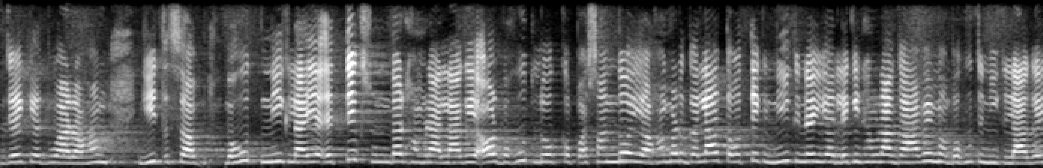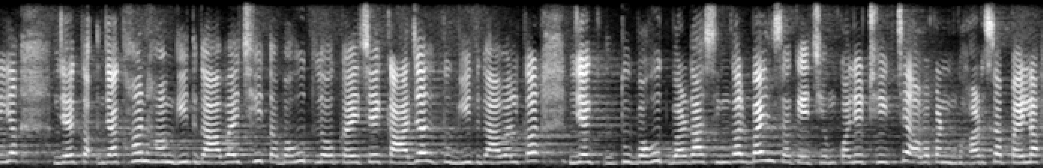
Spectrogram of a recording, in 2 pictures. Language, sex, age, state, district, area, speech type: Maithili, female, 18-30, Bihar, Supaul, rural, spontaneous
